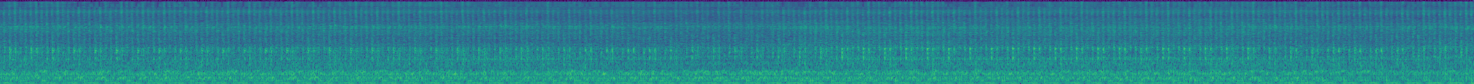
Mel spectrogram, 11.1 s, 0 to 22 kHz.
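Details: Ford Fiesta 1.6 TDCi diesel with rough idle: uneven lumpy chatter about three beats a second, wavering rhythm; still smokes acrid when revved, cause undiagnosed.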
